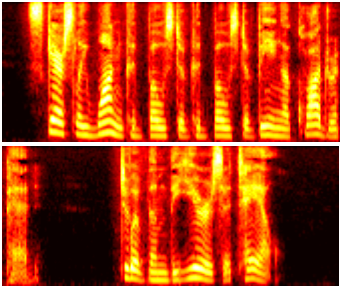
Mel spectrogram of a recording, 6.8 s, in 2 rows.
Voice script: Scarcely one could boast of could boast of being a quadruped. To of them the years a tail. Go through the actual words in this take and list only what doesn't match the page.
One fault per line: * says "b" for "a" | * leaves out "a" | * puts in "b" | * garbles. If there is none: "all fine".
all fine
